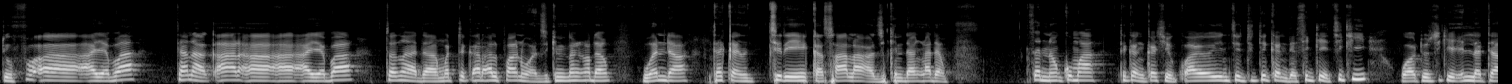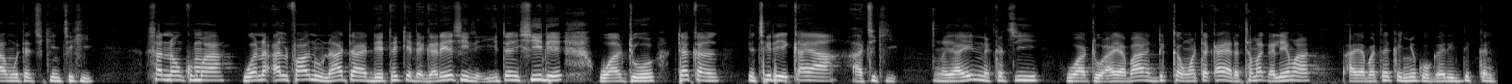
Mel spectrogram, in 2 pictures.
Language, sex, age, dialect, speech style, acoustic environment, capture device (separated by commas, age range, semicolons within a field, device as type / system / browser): Hausa, male, 18-24, Nigeria - Kano, happy, silence, mobile / Linux / Chrome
